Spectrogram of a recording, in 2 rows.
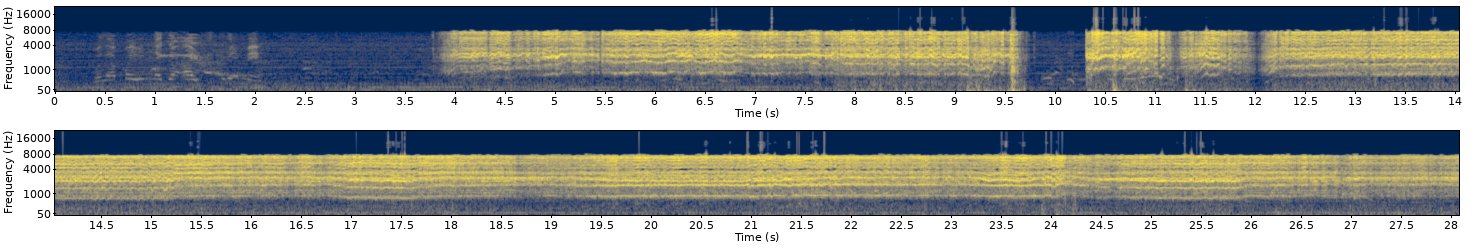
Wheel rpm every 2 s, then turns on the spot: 0, 0, 140, 210, 200, 120, 150, 210, 220, 220, 210, 230, 220, 230.
none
